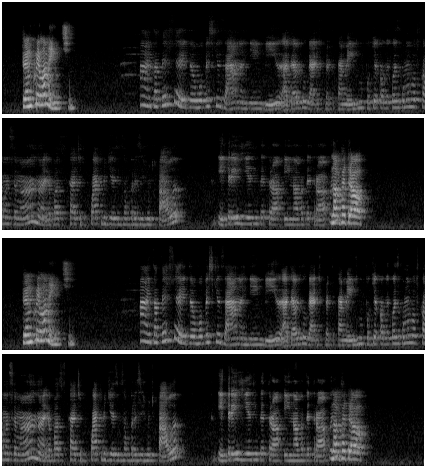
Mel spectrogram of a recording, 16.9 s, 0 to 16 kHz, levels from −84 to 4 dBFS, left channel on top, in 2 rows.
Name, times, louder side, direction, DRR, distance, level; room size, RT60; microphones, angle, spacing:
voice 1, 0.4-1.5 15.0-15.7, left 3 dB, 40° left, 0.8 m, -26 dB
voice 2, 2.8-12.1 12.6-15.3, right 3 dB, 35° right, 1.7 m, -37 dB
10.5 x 8.8 x 5.3 m
head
